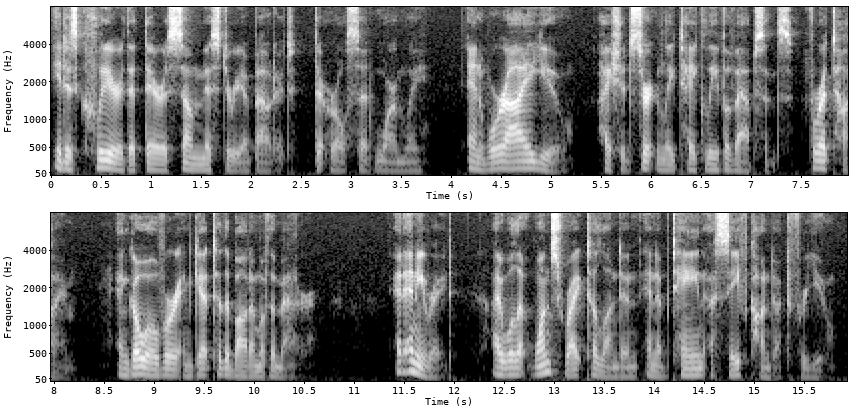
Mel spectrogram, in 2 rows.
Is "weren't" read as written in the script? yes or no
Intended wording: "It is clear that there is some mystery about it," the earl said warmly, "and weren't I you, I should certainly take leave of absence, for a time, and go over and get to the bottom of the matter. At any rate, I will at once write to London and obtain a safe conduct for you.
no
